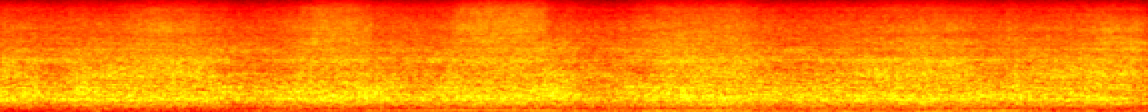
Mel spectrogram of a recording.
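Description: A steady, loud blow dryer whooshes continuously with a broad airy roar, its pitch shifting slightly as it moves, no talking.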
